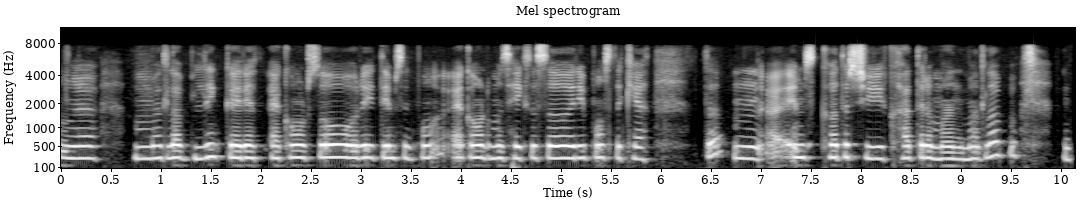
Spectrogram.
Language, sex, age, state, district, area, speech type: Kashmiri, female, 18-30, Jammu and Kashmir, Bandipora, rural, spontaneous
